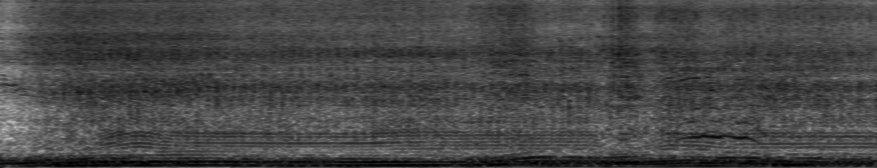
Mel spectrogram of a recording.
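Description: Several demolition derby cars' engines running and revving together, a loud, continuous low drone whose pitch rises and falls as the drivers rev.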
